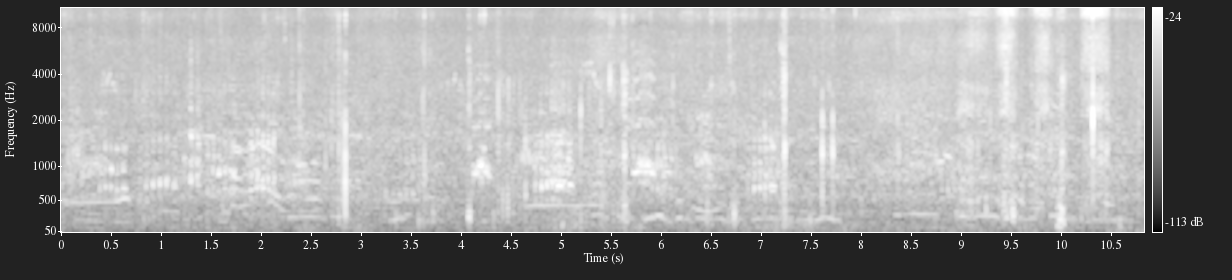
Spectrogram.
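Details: Migrating common cranes in a flock at Hortobágy, Hungary, on 21 October 2017, giving overlapping rolling, trumpeting calls in a steady chorus, with some clicks and background rustle.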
